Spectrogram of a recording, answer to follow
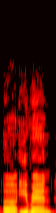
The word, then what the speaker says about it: Irã: Another interesting distinction is how we pronounce Iran, and in Brazil we say Iran, okay, and in Portugal is different.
